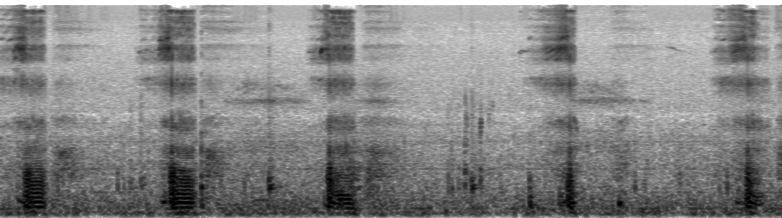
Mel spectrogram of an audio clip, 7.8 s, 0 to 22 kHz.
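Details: Regular snorting, rattling snore bursts, about 40 a minute with a harsh wheezy edge, from Chaney, a small dog held in someone's arms, described as an inverted reverse snore; snoring.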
